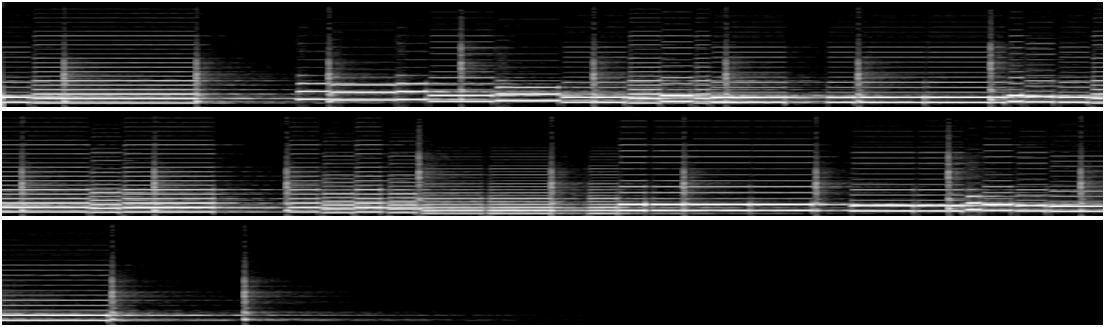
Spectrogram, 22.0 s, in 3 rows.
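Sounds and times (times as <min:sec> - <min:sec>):
soprano saxophone: 0:00.0 - 0:16.3.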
